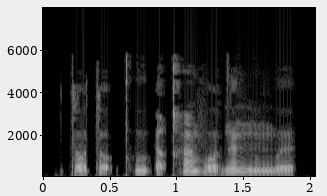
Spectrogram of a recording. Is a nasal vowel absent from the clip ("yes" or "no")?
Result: no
